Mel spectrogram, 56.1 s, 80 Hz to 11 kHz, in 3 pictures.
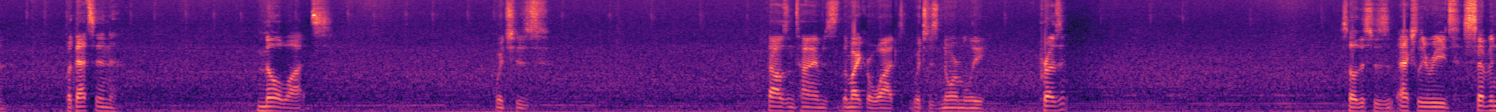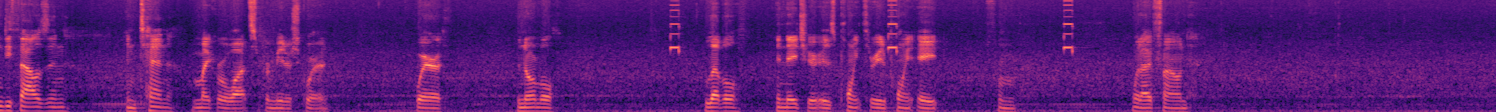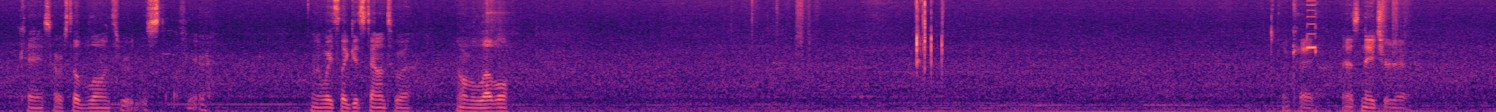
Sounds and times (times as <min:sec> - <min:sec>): Speech: 0:00.8 - 0:01.6, 0:03.2 - 0:04.2, 0:06.2 - 0:06.9, 0:09.6 - 0:12.4, 0:13.0 - 0:13.4, 0:16.8 - 0:19.6, 0:20.3 - 0:22.8, 0:23.9 - 0:24.3, 0:25.2 - 0:25.7, 0:27.5 - 0:30.5, 0:31.1 - 0:31.5, 0:32.8 - 0:33.7, 0:37.6 - 0:40.1, 0:41.3 - 0:43.8, 0:53.4 - 0:55.1.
